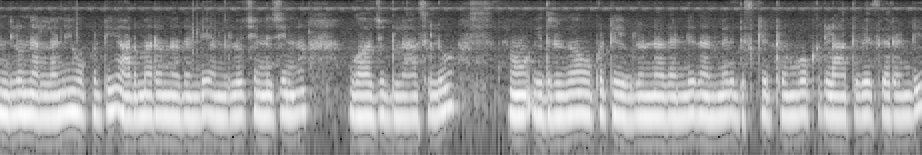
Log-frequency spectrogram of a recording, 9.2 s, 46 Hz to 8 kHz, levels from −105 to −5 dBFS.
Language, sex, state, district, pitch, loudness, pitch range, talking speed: Telugu, female, Andhra Pradesh, Krishna, 175 Hz, -15 LUFS, 170-180 Hz, 150 wpm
